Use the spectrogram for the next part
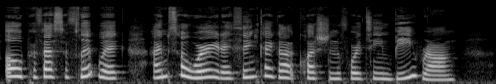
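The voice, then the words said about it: High-pitched mocking imitation voice. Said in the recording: “he put on a high voice”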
